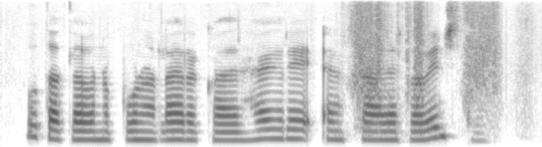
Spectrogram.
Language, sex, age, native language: Icelandic, female, 40-49, Icelandic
